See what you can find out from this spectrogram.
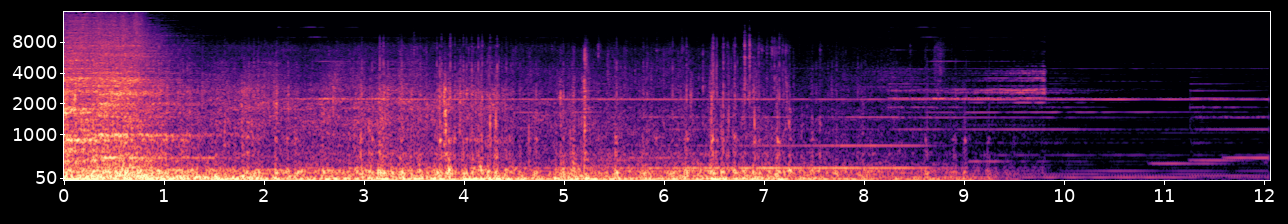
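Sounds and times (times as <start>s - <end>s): wind rumbling on microphone: 0.0s - 9.4s
faint steady tones: 0.0s - 12.0s
mountain bike rattling on dirt: 1.8s - 9.2s.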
